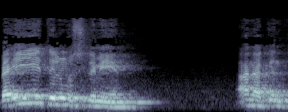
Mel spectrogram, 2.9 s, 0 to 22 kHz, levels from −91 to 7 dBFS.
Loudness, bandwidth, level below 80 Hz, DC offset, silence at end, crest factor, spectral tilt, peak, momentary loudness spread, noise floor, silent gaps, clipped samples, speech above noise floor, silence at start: -18 LUFS; 12 kHz; -64 dBFS; under 0.1%; 0 s; 16 dB; -6 dB/octave; -2 dBFS; 13 LU; -66 dBFS; none; under 0.1%; 49 dB; 0 s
